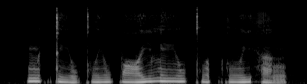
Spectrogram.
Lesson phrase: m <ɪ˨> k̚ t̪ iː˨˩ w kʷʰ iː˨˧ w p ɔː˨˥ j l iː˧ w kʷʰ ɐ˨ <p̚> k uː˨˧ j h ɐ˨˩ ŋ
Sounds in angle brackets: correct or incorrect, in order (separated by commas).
incorrect, correct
